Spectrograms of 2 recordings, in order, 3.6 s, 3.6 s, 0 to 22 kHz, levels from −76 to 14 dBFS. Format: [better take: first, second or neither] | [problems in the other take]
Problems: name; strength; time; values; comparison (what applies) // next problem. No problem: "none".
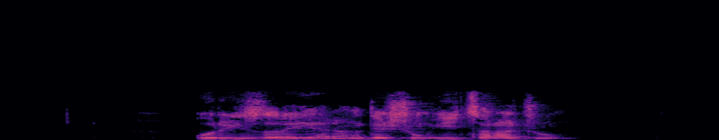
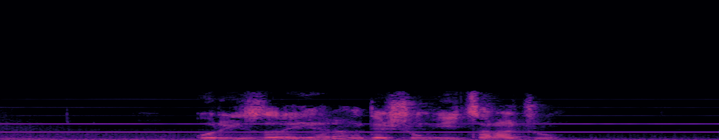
first | background sound (Explosion + Wind instrument, woodwind instrument); 10 dB below the speech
